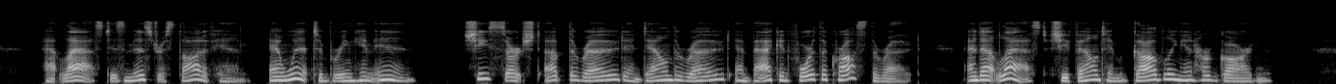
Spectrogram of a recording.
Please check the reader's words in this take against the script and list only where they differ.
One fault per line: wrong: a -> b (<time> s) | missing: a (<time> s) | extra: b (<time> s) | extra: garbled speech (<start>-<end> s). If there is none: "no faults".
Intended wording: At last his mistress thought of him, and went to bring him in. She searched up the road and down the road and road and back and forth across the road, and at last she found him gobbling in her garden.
missing: road and (7.5 s)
